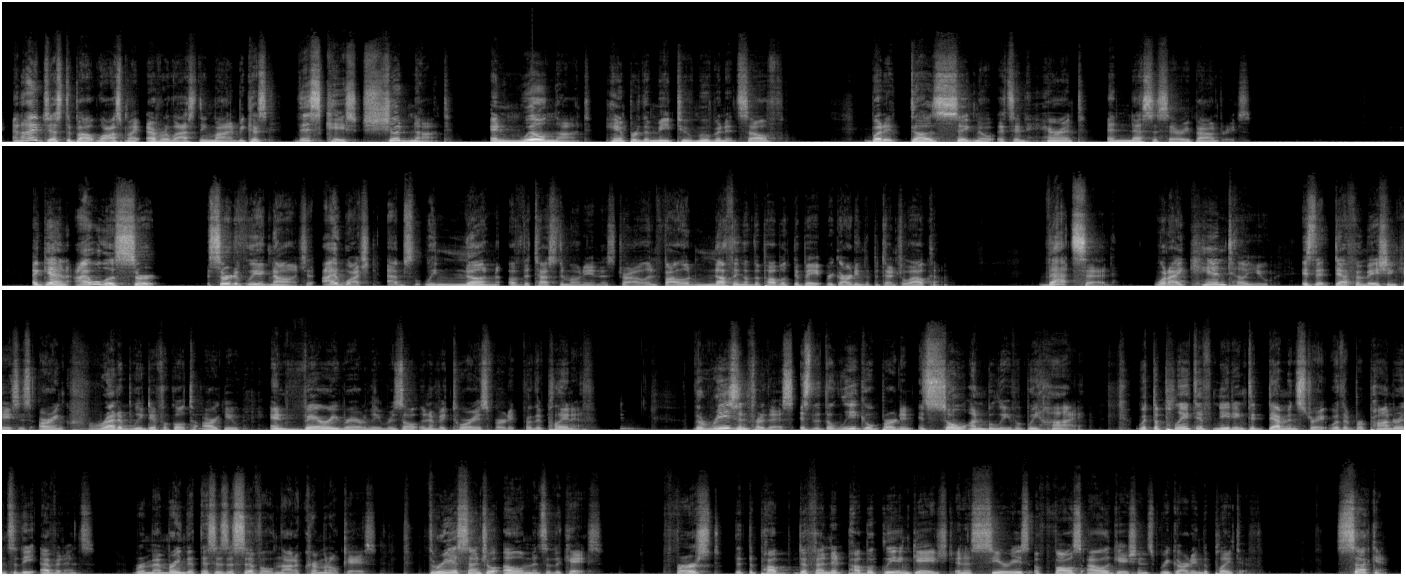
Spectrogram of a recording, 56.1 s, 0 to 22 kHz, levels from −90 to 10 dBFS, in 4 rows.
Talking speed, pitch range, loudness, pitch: 155 wpm, 105-145 Hz, -25 LUFS, 120 Hz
